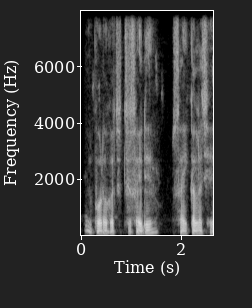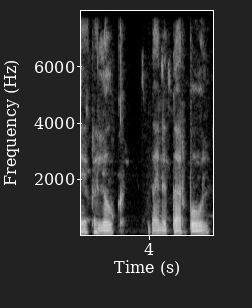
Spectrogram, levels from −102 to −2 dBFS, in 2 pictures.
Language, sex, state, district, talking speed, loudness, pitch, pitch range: Bengali, male, West Bengal, Malda, 145 wpm, -25 LUFS, 90 Hz, 85-105 Hz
